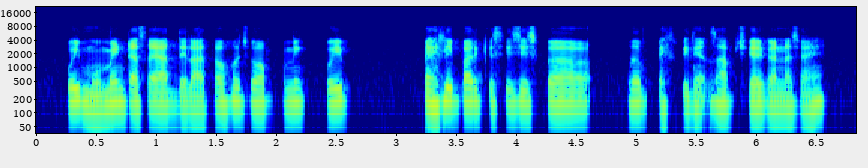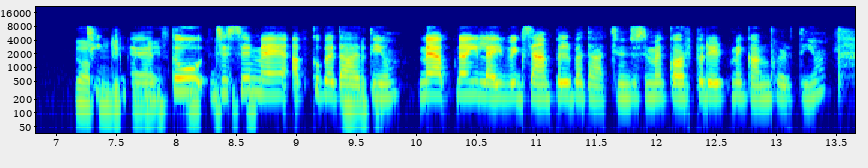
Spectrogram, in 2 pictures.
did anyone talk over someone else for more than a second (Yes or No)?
Yes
